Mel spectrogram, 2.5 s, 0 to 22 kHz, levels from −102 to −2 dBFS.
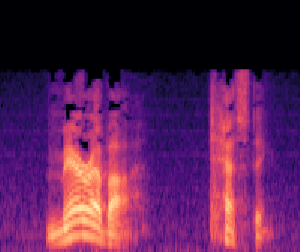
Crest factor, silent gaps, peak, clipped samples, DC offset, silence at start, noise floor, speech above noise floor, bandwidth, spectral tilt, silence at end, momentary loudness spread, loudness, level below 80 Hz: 18 dB; none; 0 dBFS; under 0.1%; under 0.1%; 0.4 s; -61 dBFS; 45 dB; 8 kHz; -6 dB/octave; 0.3 s; 23 LU; -16 LUFS; -60 dBFS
